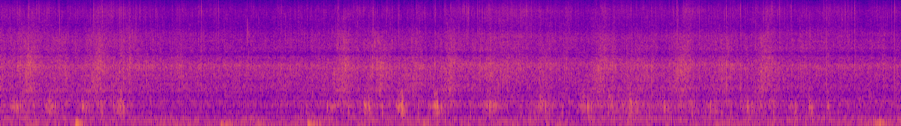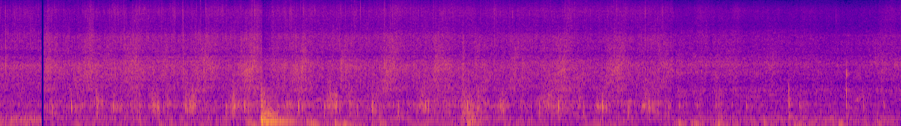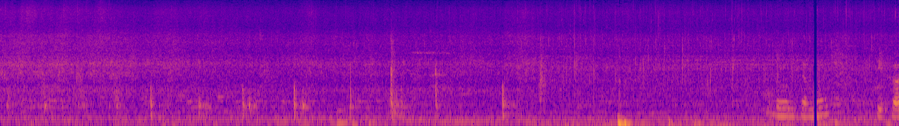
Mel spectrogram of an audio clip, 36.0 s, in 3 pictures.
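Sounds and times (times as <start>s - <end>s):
onion frying in oil: 0.0s - 36.0s
wooden spoon scraping pan: 4.3s - 11.0s, 12.6s - 28.3s
low bump: 15.5s - 16.3s.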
